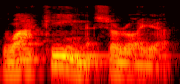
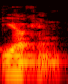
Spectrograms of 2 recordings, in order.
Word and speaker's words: Joaquin Sorolla: The second is to tell you that I am reliably informed that Joaquin Sorolla's name should be pronounced as Joaquin Sorolla, but I find it much easier to use Joaquin.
